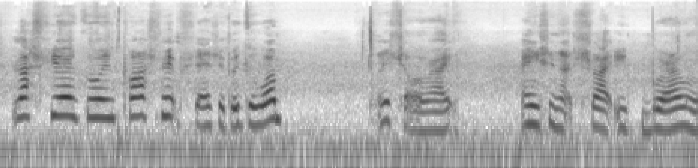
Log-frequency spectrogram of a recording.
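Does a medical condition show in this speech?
Yes: tongue cancer, partial glossectomy.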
